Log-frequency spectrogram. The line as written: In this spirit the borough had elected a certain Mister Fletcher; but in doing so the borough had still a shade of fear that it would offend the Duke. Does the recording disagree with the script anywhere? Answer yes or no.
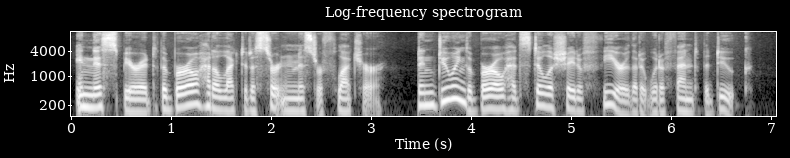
yes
